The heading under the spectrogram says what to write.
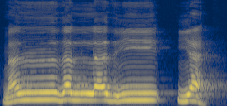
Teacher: полноценно договариваем две огласовки, естественное удлинение «зи», потом переходим на звук «я» следующего слова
